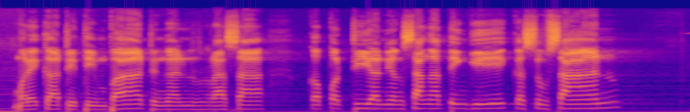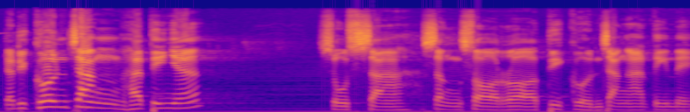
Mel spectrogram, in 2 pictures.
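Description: Speaking very slowly in a Javanese accent, a man with a fairly high pitch shows ordinary pitch variation. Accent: Javanese-accented Indonesian. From East Java, Indonesia. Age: 60s. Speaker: Islamic preacher; preacher. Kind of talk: sermon. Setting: mosque. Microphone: handheld.

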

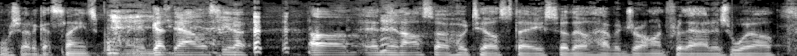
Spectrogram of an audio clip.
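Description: Words come at a very fast pace with fairly even intonation against noticeable background noise. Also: man, fairly low pitch for a man. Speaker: guest. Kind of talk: interview answer. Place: studio. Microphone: lapel.

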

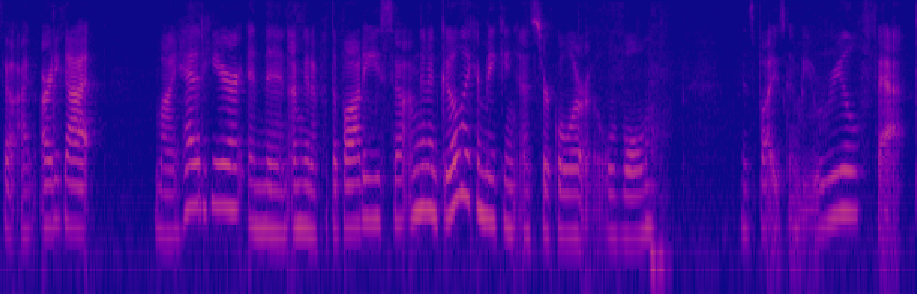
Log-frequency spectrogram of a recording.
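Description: With ordinary pitch variation, a woman speaks at a fairly quick pace. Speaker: drawing instructor. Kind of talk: tutorial. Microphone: phone near.

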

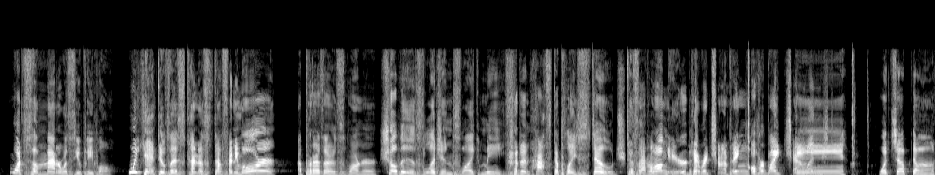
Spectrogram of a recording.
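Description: This cartoonish character voice sits at a fairly high pitch and moves at a moderate pace. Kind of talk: cartoon voice impression, comic overacting. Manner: indignant, pompous, theatrical.

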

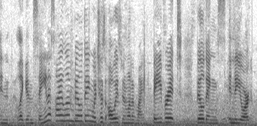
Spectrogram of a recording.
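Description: A woman speaks in a dry sound with no echo, against noticeable background noise. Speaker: vlogger. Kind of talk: casual vlog chat. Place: open country. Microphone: phone near.

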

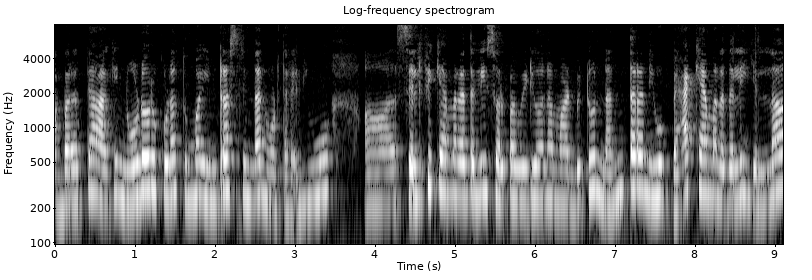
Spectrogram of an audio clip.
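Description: Her pitch fairly high, a woman speaks in a flat monotone. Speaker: YouTube vlogger. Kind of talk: motivational tutorial to camera. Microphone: phone camera mic, no external mic.

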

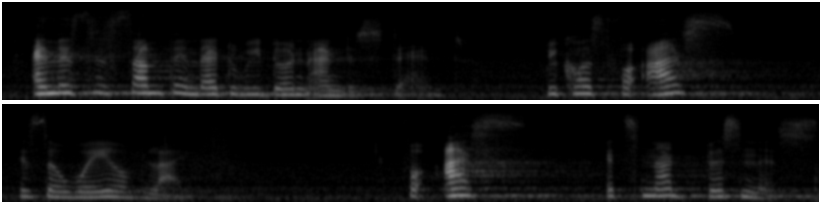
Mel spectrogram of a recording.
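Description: Her voice is high-pitched, with a bright, sharp tone. The woman keeps a moderate pace and fairly even intonation. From South Africa. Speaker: entrepreneur; speaker. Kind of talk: public talk. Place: stage. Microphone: headset.

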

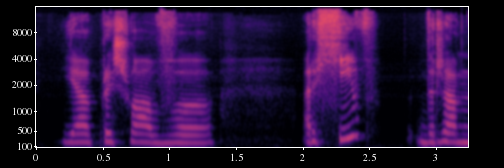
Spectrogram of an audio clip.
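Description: The background stays quiet. A woman talks in a fairly high voice. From southern Ukraine, Mykolaiv; Ukraine. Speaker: historian, museum researcher; guest. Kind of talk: radio interview. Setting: studio. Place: studio. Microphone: studio mic.

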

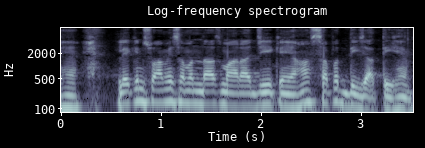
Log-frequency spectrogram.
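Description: The man talks at a fairly slow pace. His pitch shows ordinary variation. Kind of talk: walking tour commentary on religious history. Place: church. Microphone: phone near.

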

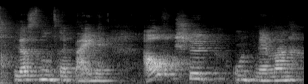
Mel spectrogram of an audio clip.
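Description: Audible room echo surrounds the voice of a speaking woman. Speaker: fitness instructor. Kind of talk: workout instruction. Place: home room. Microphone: camera far.

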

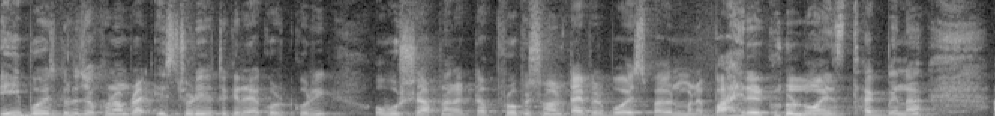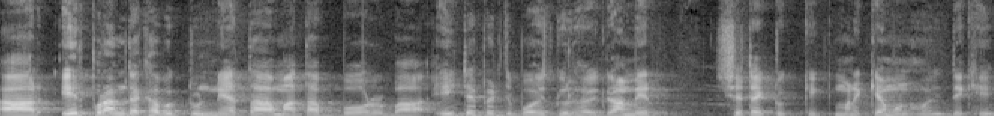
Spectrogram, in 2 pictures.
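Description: This man has a plain, everyday voice, pitched fairly high, with ordinary pitch variation. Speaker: voice actor. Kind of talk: voice demo talk to camera.

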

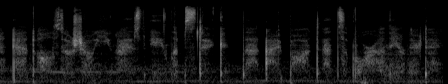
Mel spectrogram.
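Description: Whispered, soft-spoken words from a woman against noticeable background noise. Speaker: ASMR vlogger. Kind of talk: casual vlog chat. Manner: soft ASMR whisper close to mic. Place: home room. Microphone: studio mic.

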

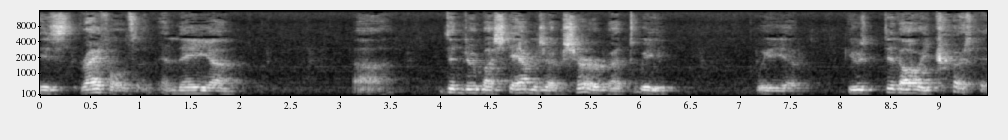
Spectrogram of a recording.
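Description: Over light background noise and audible room echo, a man talks at a very slow pace with fairly even intonation. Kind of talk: interview answer. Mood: reflective, occasional laughs. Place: home room.

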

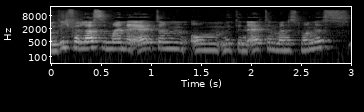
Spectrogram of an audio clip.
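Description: The speech moves at a moderate pace with ordinary pitch variation. Light background noise and audible room echo are present. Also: woman. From Switzerland. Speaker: friend of the host. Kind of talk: casual chat. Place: home room. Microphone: camera far.

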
